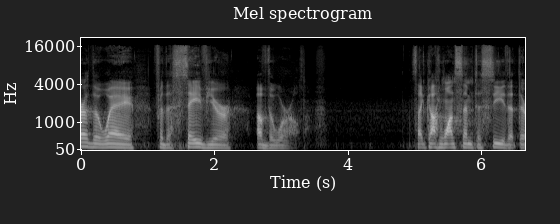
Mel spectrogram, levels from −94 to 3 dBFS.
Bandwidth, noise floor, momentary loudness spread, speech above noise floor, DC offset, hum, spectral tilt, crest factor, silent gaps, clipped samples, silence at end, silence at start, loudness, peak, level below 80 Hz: 17 kHz; -77 dBFS; 14 LU; 43 dB; under 0.1%; none; -3.5 dB/octave; 24 dB; none; under 0.1%; 0 s; 0 s; -34 LUFS; -12 dBFS; -76 dBFS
